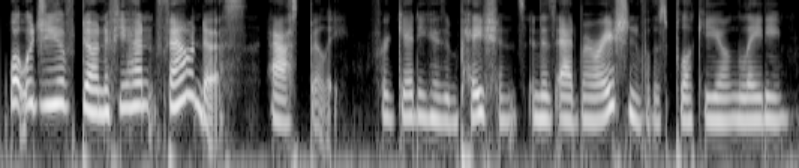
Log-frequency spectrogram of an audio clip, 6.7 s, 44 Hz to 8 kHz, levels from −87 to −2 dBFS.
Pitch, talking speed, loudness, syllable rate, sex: 230 Hz, 205 wpm, -19 LUFS, 5.8 syllables/s, female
